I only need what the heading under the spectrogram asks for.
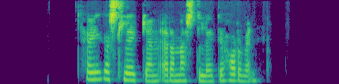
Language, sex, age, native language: Icelandic, female, 20-29, Icelandic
